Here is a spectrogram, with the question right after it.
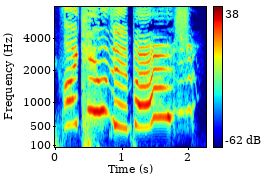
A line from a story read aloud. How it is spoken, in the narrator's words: Alyssa wailed, and the tears were set free in a torrential downpour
